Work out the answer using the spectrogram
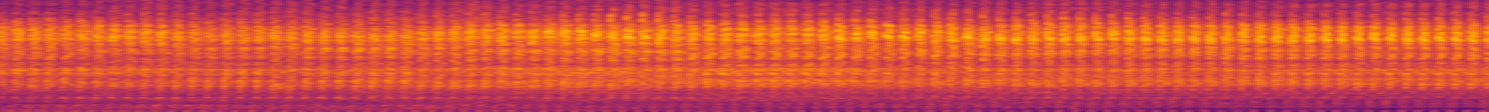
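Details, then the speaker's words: Yamaha Jupiter MX motorcycle idles with a loud, fast, sharp ticking over the exhaust beat that persisted after the rocker arms were replaced. "kawan-kawan jadi seperti ituah suara ngitik yang terjadi pada motor Jaha jupitar MX ini"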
